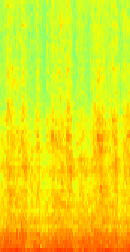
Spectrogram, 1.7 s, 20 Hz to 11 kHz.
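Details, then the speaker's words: 1987 GMC 7000 with a 366 V8 running after a new belt was fitted. A steady, even low rumble, the exhaust rumbling slightly, with no squeal or knock; the engine and belt drive sound healthy: normal running. "Smooth and quiet. Engine actually runs pretty quiet. Exhaust has a little bit of a rumble to it."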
